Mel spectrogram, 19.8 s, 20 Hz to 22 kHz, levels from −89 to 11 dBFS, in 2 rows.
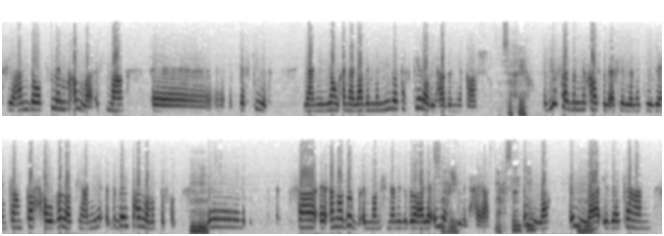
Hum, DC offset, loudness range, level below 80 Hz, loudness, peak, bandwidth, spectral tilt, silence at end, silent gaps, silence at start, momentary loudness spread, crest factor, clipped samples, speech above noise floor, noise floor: none; under 0.1%; 3 LU; -52 dBFS; -13 LUFS; 0 dBFS; 11 kHz; -6 dB/octave; 0.2 s; none; 0 s; 11 LU; 12 dB; under 0.1%; 22 dB; -34 dBFS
